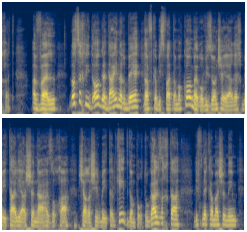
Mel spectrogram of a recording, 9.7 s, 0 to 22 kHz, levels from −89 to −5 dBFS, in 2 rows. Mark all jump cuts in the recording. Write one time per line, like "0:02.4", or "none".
0:02.8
